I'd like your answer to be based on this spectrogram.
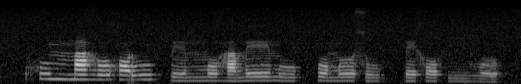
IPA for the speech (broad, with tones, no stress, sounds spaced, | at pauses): x u˦ mː a˦ ɦ o˦ x ɔ˦ ɾ uː˦ pː ɪː˨ mː o˨ ɦ a˨ m eː˦ m uː˨ pː o˦˨ m ʊː˦ s uː˨ pː e˦ x o˦ x iː˨ v ʊ˨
